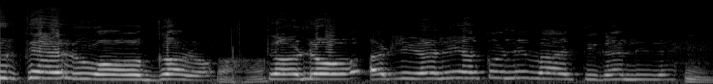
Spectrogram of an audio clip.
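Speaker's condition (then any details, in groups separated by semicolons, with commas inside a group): Cerebral palsy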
